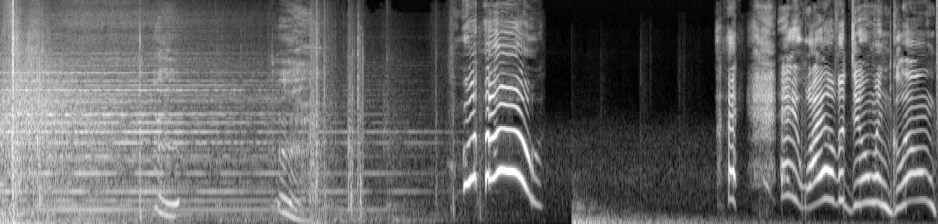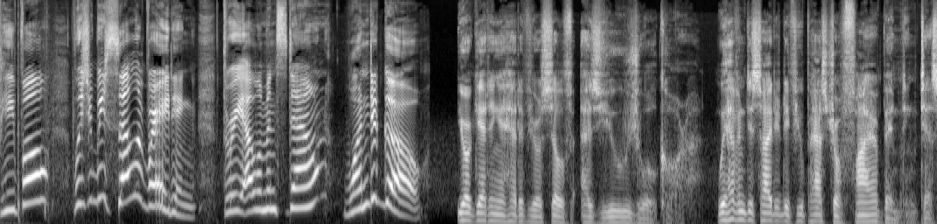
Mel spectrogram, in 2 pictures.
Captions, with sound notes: [groaning] Whoo hoo! [chuckles] Hey, why all the doom and gloom, people? We should be celebrating, three elements down, one to go. You're getting ahead of yourself as usual, Korra. We haven't decided if you passed your firebending test yet.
